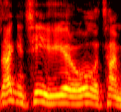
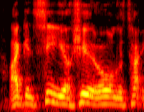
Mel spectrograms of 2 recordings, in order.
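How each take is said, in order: First: Higher and louder, imitating a hostile officer; mock aggressive officer. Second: Imitating a gruff border officer, louder; mock aggressive official. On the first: Retelling the passport officer, hammed-up hostile and loud. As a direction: throw the line at him like a rude official. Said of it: "He goes". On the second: Retelling the airport officer, a mock aggressive demand. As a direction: play the rude passport officer, pushing. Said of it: "He's really aggressive".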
